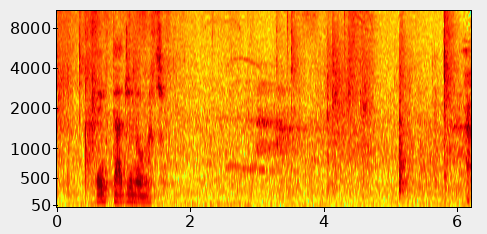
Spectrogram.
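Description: A cardboard box rustles and scrapes as it is handled.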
